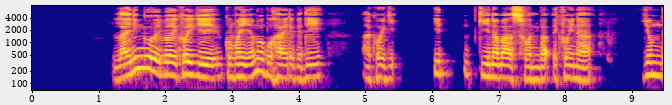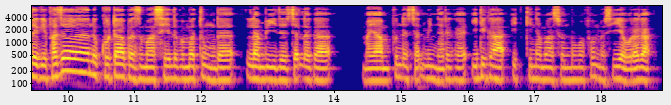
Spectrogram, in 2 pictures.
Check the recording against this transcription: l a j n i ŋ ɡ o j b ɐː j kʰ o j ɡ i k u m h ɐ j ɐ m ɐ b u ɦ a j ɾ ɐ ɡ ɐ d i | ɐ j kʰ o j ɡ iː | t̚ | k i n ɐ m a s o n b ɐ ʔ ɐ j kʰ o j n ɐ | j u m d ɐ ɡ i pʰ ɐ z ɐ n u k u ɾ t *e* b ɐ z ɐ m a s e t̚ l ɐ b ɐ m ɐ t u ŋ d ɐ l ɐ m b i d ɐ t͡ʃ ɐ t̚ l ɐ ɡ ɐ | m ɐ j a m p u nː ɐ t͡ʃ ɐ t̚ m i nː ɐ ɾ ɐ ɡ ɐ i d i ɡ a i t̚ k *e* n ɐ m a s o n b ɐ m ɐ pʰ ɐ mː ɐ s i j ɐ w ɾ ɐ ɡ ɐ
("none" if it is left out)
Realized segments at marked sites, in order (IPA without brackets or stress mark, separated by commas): a, i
